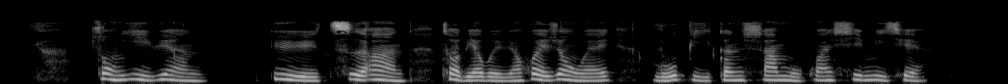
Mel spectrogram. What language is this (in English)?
Chinese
